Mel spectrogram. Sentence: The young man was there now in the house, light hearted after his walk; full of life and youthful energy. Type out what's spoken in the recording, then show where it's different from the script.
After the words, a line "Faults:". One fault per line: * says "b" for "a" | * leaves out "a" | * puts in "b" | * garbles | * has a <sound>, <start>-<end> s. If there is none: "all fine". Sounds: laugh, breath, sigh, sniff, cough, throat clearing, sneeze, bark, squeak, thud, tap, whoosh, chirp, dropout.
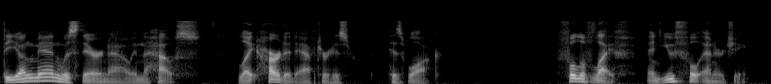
The young man was there now in the house, light hearted after his his walk; full of life and youthful energy.
Faults:
* puts in "his"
